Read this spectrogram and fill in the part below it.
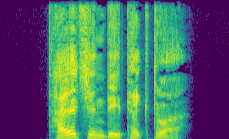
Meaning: particle detector
- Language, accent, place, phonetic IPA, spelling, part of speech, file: German, Germany, Berlin, [ˈtaɪ̯lçəndeˌtɛktoːɐ̯], Teilchendetektor, noun, De-Teilchendetektor.ogg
